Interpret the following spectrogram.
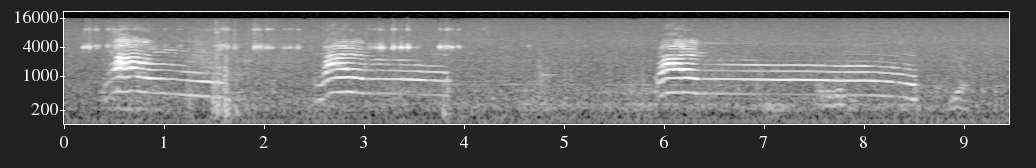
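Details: Pet cat on a boat, shut inside the cabin while men work on the deck, crying to be let out. Three long, drawn-out, wavering meows, each falling slightly in pitch, separated by quiet pauses of about two seconds.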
